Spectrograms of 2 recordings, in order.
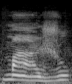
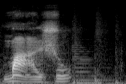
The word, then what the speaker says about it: Maju: leggiamo così li pronunciamo, mentre invece Maju, che vede il segno della J, eccola qui, si trasforma in Maju, quindi quella I diventa J, quindi leggeremo a posto della J Maju.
